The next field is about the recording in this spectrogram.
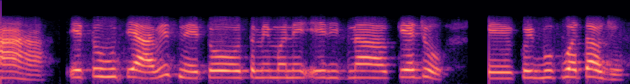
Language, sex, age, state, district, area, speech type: Gujarati, female, 45-60, Gujarat, Mehsana, rural, conversation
